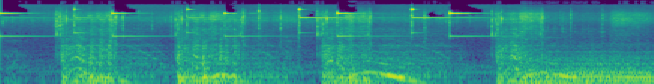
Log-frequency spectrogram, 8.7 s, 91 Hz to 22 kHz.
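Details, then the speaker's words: Nissan 300ZX with long-standing misfire and slow starting, cranking in repeated long bursts before catching into a rough idle, on first start after a new ECU replaced a scorched one; many ignition and fuel parts already replaced. Hard start. "if you've been following this channel you may know that my car has had an issue with a weird misfire and it takes a really long time to start up and I don't really know why"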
